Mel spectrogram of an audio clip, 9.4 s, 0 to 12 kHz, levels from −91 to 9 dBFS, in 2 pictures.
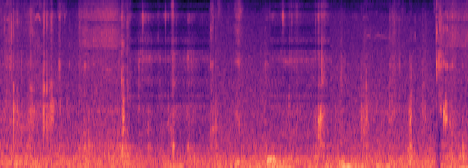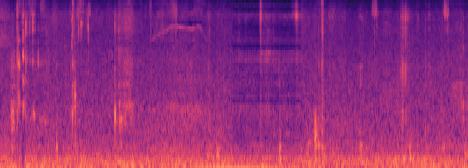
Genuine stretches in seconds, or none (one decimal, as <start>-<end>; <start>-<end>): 0.0-1.3; 2.1-2.7; 3.3-7.0; 7.7-9.4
